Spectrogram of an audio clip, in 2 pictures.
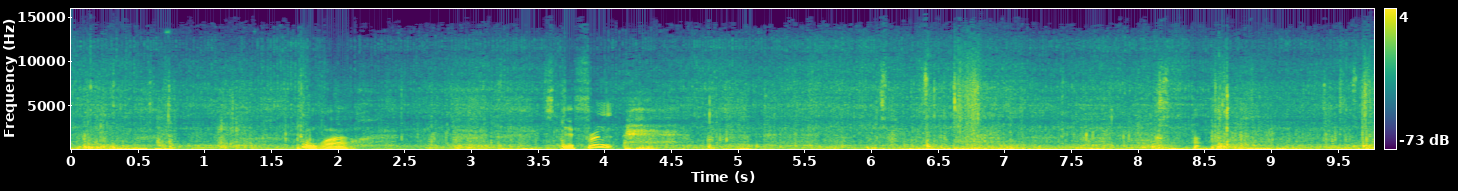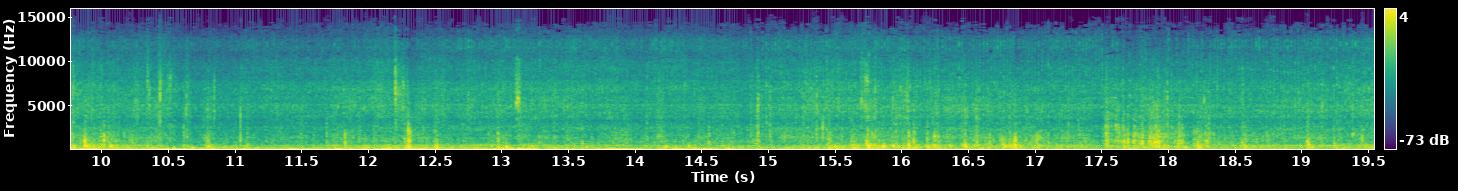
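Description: A bicycle frame rattles and clanks over bumps.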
